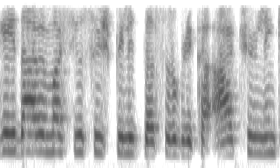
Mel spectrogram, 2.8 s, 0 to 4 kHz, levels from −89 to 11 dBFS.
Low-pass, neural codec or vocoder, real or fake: 3.6 kHz; none; real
